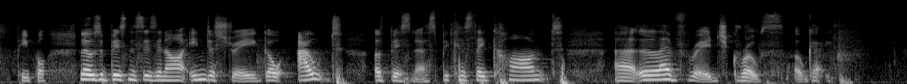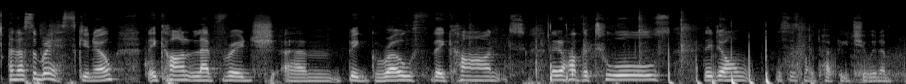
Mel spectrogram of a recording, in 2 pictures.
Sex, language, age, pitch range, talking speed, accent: female, English, 40-59, 190-275 Hz, 150 wpm, British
